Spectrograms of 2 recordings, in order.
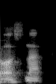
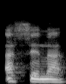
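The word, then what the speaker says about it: Asenath: the king gives him I don't know why you call her osnat I'm sorry it's asena that's the proper pronunciation of her name are pretty ironic I've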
